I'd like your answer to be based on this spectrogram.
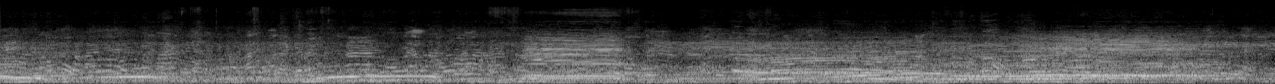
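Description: A roughly four-month-old Simmental bull calf moos repeatedly at a cattle market in Tuban, its calls joined by other cattle amid a steady murmur of crowd chatter.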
